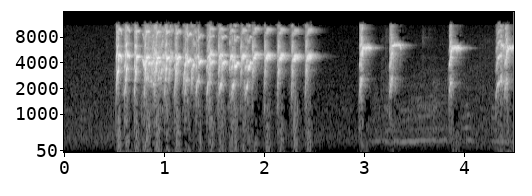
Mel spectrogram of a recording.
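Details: A fast, grating chatter of shrill notes from pet rosy-faced lovebirds, five caged beside a window and vocal even in winter, breaks off after two seconds into a few separate piercing chirps.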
